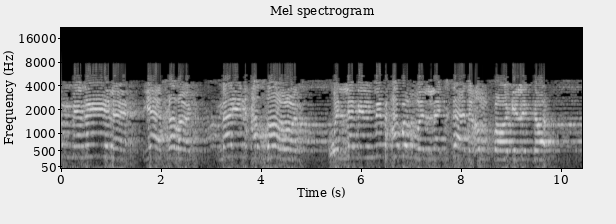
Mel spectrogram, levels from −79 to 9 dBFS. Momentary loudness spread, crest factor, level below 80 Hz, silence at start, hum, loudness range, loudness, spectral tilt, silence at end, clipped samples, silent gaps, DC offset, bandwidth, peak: 11 LU; 10 dB; -44 dBFS; 0 s; none; 1 LU; -7 LUFS; -1.5 dB/octave; 0 s; 2%; none; under 0.1%; 8 kHz; 0 dBFS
